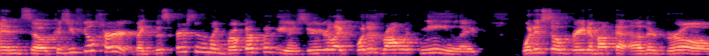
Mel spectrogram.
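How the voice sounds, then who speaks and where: In an ordinary speaking voice, a woman with an American accent talks at a fairly quick pace, her pitch fairly high and her intonation lively. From South Florida. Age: 20s. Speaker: fitness coach. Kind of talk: casual chat.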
